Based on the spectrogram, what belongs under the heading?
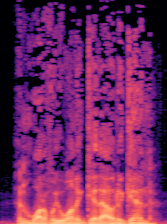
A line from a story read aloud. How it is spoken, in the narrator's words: asked Roshar curtly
